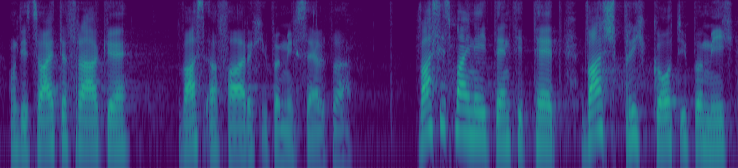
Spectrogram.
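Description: Slow, high-voiced preacher in a reverberant hall. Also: male voice, darkish tone. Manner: slow, emphatic, repeats key phrases. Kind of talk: sermon.

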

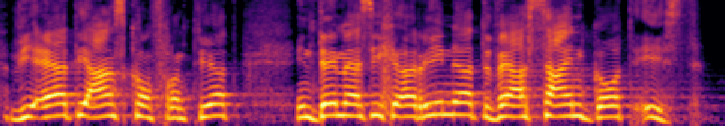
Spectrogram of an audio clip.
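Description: A man preaching a sermon, slow and emphatic, repeating key phrases. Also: high-pitched, steady tone. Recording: long hall reverb.

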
